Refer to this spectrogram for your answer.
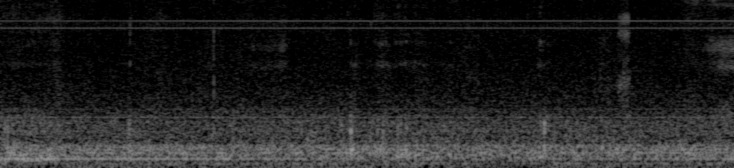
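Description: A Boston Terrier snores softly, a low, steady, rattling rumble with each breath.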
